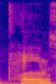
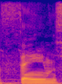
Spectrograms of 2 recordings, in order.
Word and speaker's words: Thames: American Woolen Company building, I called this the Tames River. you know, pronouncing it the way they do in London, the Tames River in London. Apparently, a lot of locals actually told me it's pronounced the Thames River.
